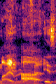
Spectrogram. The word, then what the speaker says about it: Maya Rudolph: Wow, that's and Maya Rudolph's or Minnie, who? Am I pronouncing it all correctly? – Yeah, Maya Rudolph.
